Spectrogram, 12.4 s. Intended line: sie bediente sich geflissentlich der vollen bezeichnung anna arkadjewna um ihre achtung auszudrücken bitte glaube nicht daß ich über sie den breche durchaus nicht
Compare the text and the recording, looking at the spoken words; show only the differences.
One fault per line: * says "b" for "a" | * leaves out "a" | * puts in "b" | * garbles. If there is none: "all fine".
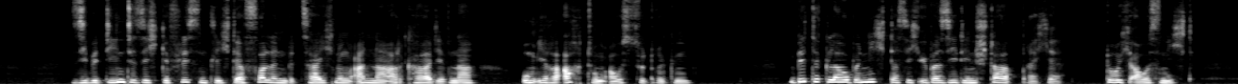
* puts in "stab"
